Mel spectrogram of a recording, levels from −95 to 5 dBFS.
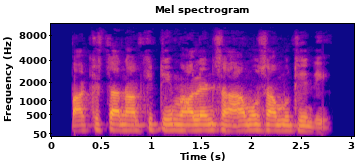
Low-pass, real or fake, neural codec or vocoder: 9.9 kHz; fake; vocoder, 44.1 kHz, 128 mel bands every 512 samples, BigVGAN v2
